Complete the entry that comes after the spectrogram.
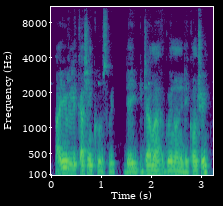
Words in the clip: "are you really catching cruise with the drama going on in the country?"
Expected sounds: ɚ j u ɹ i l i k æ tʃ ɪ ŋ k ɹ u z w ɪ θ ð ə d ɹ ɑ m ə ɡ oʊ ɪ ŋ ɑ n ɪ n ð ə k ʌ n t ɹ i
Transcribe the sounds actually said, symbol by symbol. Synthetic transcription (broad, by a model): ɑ j u ɹ i l i k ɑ ʃ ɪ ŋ k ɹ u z w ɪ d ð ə d ɹ ɑ m ə ɡ oʊ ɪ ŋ ɑ n ɪ n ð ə k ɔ n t ɹ i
